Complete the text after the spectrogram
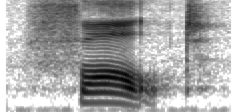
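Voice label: "fault", English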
